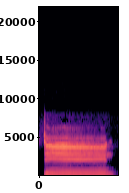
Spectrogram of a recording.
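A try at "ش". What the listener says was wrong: তিন ওই শিন, একটু ভারী আওয়াজে, শিন।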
